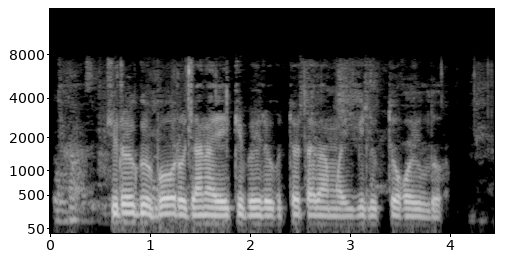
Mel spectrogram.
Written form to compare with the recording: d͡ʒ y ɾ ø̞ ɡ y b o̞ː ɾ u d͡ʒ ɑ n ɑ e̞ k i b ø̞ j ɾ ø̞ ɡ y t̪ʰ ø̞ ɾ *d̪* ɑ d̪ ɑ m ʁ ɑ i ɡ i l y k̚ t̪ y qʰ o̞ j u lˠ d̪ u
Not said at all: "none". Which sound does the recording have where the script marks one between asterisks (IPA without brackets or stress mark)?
t̪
